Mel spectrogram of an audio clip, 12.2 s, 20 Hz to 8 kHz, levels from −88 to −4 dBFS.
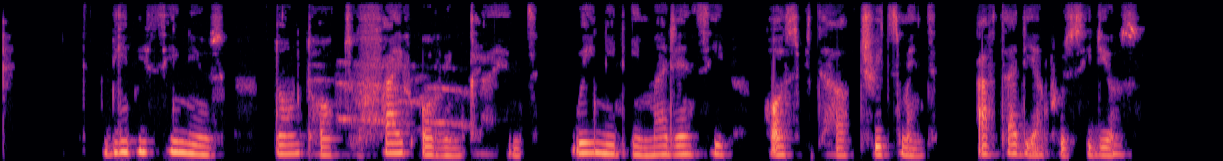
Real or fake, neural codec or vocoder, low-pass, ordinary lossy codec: real; none; 7.2 kHz; none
